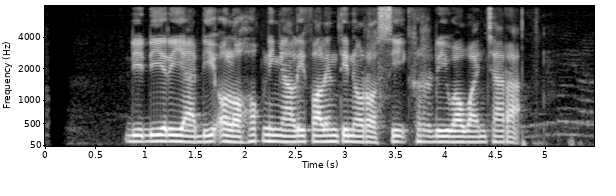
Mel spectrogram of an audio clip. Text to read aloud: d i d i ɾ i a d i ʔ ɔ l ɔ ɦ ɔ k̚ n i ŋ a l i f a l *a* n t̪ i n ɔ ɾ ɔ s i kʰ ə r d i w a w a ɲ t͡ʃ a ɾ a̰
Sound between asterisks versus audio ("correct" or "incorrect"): incorrect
